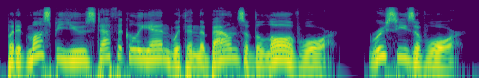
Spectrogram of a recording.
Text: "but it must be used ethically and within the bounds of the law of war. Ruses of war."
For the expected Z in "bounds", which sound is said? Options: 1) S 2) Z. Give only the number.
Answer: 2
